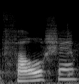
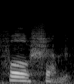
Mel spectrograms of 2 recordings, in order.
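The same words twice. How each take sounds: First: Host asking about guest's surname, tries "Falsham" with an open "a"; "Falsham" said with an open "a" in the first syllable, like "fall". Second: Host getting it right: "Fulsham" with the "u" of "full"; "Fulsham" said "FULL-shum", settling down at the end; corrected pronunciation. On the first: Say "Falsham" first syllable "fall", then "shum". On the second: Host repeating the guest's surname back to her correctly as "Fulsham". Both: Shown as a demonstration. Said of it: "is it Falsham or Ful".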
